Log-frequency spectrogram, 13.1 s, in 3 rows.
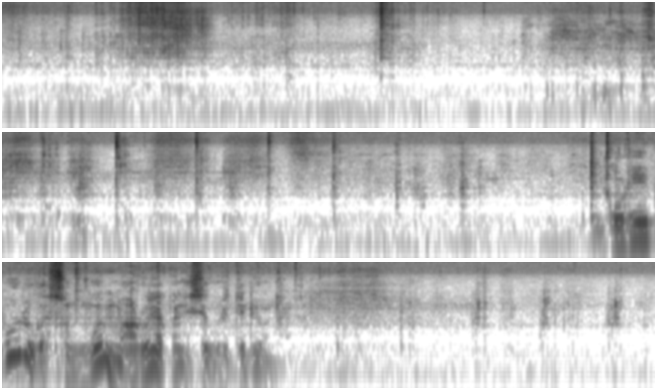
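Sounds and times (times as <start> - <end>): crunching crisp toast: 0.0 - 4.2
chewing toast: 10.9 - 13.0.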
